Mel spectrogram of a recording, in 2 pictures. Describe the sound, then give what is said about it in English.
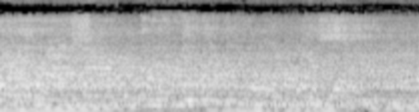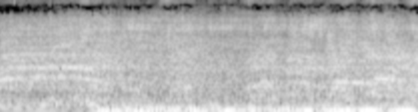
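A huge stadium concert crowd roars and yells continuously as the performer appears on the Jumbotron screen, a dense wall of cheering voices that swells louder with a deep booming rumble about halfway through. “when I saw him on the Jumbotron, that was …, I was yelling a lot. Let me play it.”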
